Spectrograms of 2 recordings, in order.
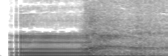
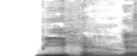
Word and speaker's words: Behance: It's the Gruber pronunciation. Behance. – Behance. – Yeah, like enhance.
